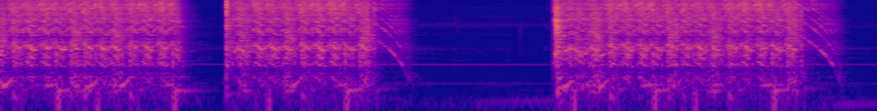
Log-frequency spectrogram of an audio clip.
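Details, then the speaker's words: Big block engine on stand, not in car, turned over with unadjusted valves: cranking bursts of rapid uneven clatter, about three knocks a second, whacking tap; something suspected contacting inside the valve cover. "Not gonna lie, that sounds like something's whacking into something somewhere. But I think it's on the other side of that valve cover."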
